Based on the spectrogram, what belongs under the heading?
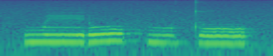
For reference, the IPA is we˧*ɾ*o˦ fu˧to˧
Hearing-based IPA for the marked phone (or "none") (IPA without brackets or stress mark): ɾ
